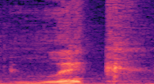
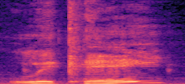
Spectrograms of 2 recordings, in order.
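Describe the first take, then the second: First: LICK said as one short syllable, like the English word; one-syllable reading. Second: LIQUET said lee-KAY, ending in an AY sound, rising; two-syllable reading. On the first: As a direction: say Lick as a single syllable, questioning. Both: Shown as a demonstration. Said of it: "How would you pronounce L I Q U E".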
